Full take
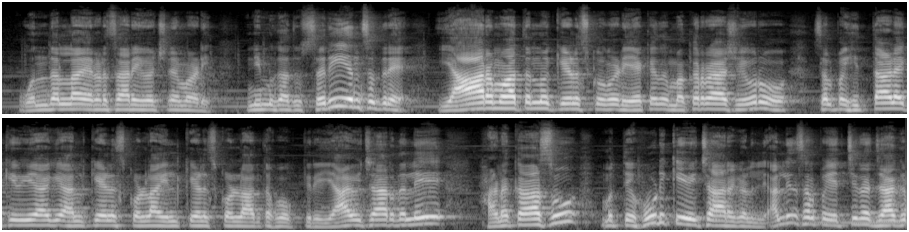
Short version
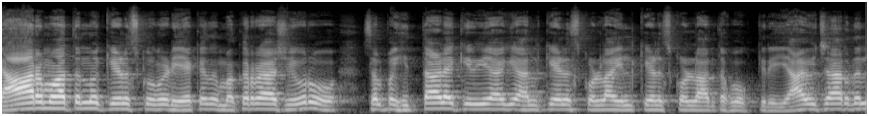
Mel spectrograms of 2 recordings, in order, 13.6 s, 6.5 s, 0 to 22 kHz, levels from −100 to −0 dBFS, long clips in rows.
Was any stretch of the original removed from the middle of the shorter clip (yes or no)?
no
